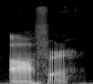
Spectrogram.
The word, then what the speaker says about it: offer: I think it'll be offer because all of the other words are stressed on the second syllable except for offer so offer is the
